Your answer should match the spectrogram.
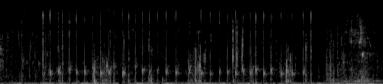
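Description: Someone drinking from a glass: a steady run of wet slurps, gulps and small liquid clicks lasting a few seconds, fairly loud, with no talking.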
